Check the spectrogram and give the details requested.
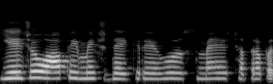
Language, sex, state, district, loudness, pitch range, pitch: Hindi, female, Maharashtra, Nagpur, -18 LUFS, 260-275 Hz, 270 Hz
